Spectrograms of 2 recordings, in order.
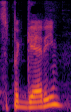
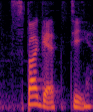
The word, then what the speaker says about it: spaghetti: differently and what about spaghetti spaghetti spaghetti oh you pronounce the Double T as well that's right okay so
